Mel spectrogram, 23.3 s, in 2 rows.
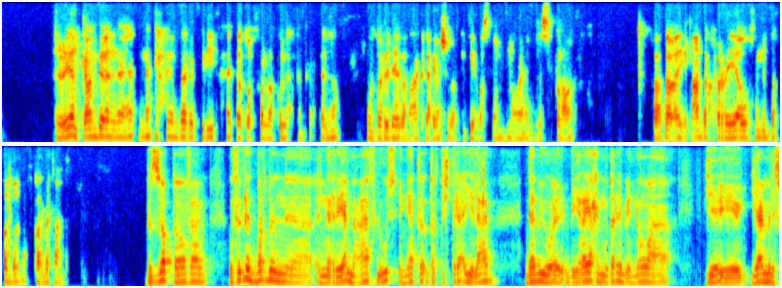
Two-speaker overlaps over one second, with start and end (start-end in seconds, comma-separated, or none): none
